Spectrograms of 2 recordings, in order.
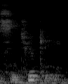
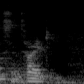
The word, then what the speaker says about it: Syntyche: For example, I pronounce it Syntyche, he pronounces it Syntyche.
